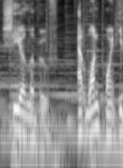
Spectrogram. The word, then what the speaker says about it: Shia LaBeouf: It was supposed to be a one-liner, but Steve couldn't stop giggling every time he said Shia LaBeouf. At one point, he pronounced it Shia LaBeef, which set the entire cast off.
